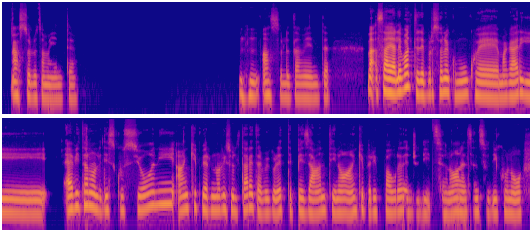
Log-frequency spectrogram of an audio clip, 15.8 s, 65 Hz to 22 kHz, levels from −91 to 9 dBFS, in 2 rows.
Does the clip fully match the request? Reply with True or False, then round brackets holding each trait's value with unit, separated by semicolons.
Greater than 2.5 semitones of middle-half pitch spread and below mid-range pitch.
False (2.9 semitones; 170 Hz)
